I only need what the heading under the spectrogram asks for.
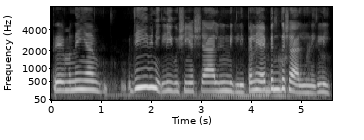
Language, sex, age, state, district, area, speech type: Dogri, female, 18-30, Jammu and Kashmir, Jammu, rural, spontaneous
